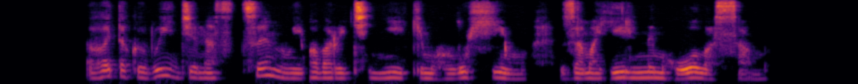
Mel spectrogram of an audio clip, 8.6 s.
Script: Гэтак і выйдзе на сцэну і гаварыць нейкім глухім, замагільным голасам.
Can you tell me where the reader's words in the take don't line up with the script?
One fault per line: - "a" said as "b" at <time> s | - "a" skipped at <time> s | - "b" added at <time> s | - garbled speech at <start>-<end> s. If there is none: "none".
none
